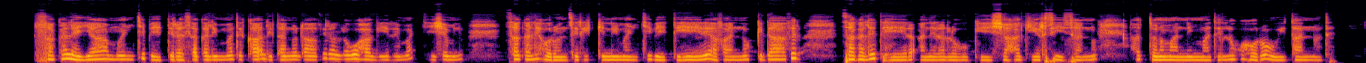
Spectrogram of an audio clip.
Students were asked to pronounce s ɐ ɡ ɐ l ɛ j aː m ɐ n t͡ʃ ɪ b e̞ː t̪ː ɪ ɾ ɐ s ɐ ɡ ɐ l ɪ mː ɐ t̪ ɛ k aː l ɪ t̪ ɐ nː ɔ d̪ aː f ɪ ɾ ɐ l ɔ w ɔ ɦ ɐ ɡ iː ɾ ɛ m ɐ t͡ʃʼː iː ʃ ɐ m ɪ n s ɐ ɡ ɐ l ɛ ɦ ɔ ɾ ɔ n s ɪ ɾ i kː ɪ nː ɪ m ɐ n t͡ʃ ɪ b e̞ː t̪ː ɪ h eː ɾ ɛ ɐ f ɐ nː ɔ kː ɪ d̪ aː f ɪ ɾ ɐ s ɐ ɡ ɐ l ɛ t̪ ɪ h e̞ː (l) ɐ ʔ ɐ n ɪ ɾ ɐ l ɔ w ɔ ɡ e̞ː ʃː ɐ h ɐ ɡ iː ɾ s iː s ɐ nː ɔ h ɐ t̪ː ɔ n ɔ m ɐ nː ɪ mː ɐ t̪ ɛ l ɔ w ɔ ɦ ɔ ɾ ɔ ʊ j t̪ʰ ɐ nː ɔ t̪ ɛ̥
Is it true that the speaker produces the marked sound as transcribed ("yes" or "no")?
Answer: no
